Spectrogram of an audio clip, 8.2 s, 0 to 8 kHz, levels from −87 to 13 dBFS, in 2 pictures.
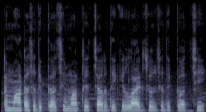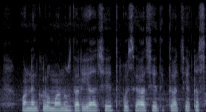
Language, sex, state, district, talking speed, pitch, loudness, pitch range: Bengali, male, West Bengal, Malda, 155 wpm, 140 Hz, -25 LUFS, 140-145 Hz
